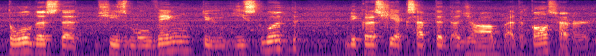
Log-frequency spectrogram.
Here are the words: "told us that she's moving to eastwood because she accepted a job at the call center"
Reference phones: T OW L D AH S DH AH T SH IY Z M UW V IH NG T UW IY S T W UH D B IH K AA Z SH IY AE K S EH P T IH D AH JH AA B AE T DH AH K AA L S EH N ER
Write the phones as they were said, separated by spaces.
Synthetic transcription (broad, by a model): T OW L D AH S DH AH T SH IY Z M UW V IH NG T UW IY S T W UH D B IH K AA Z SH IY AE K S EH P T IH D AH JH AA B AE T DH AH K AA L S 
